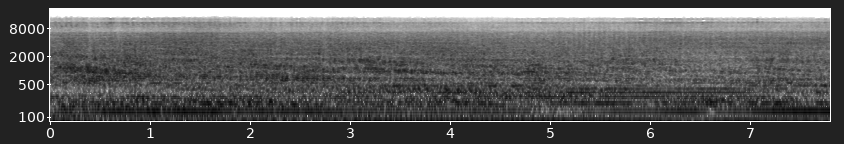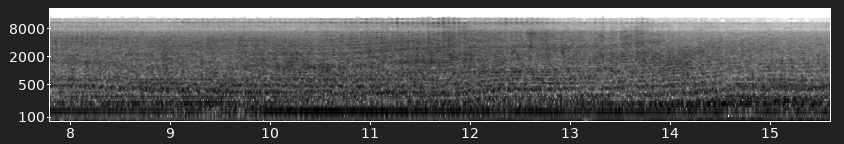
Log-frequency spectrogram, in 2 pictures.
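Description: Helicopter running, a loud, steady drone of turbine and rotor with a fast low chop from the blades.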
